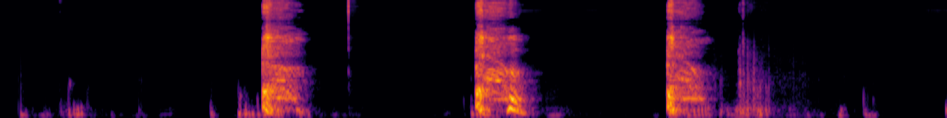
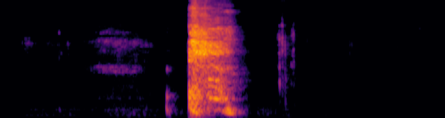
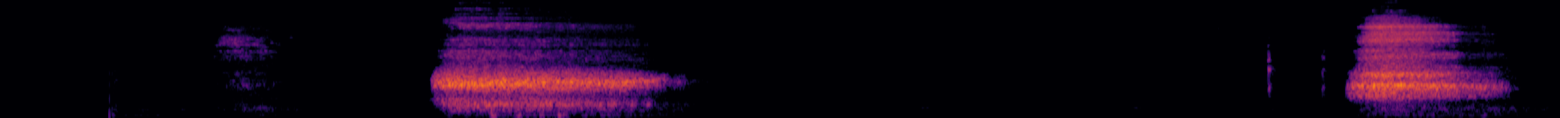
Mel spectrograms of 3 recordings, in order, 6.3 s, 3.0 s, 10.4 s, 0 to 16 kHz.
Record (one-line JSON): {"three_cough_length": "6.3 s", "three_cough_amplitude": 32767, "three_cough_signal_mean_std_ratio": 0.26, "cough_length": "3.0 s", "cough_amplitude": 32768, "cough_signal_mean_std_ratio": 0.24, "exhalation_length": "10.4 s", "exhalation_amplitude": 6289, "exhalation_signal_mean_std_ratio": 0.39, "survey_phase": "beta (2021-08-13 to 2022-03-07)", "age": "18-44", "gender": "Female", "wearing_mask": "No", "symptom_none": true, "smoker_status": "Ex-smoker", "respiratory_condition_asthma": false, "respiratory_condition_other": false, "recruitment_source": "REACT", "submission_delay": "1 day", "covid_test_result": "Negative", "covid_test_method": "RT-qPCR"}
